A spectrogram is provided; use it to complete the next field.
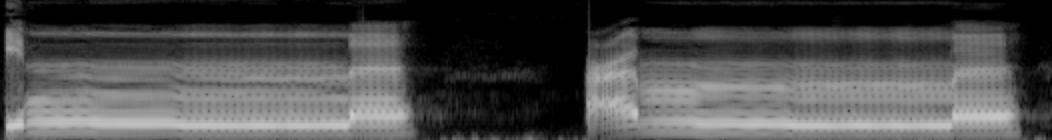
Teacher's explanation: kalau nun dan mim ketika dia bertasydid, kita sepakat. Dia dibaca ditahan 2 harokat.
